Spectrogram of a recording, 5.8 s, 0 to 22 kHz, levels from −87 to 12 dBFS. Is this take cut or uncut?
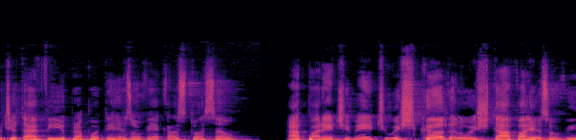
cut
